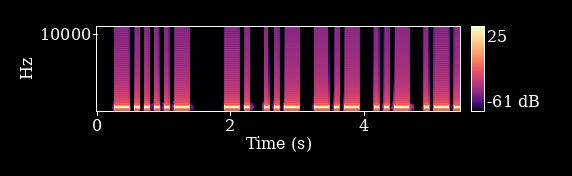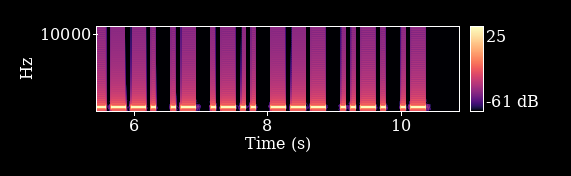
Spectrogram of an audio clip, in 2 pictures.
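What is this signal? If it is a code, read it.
Morse code, heard as a keyed tone, about 16 wpm, 600 Hz. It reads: - NUKU'ALOFA
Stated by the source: CW practice of national capitals at 16 words per minute, from ON6ZQ.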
